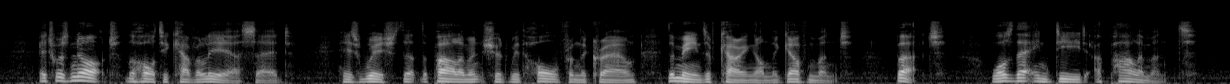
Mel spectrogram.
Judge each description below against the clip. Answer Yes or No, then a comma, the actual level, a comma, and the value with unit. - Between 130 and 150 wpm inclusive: Yes, average, 145 wpm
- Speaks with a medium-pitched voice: No, low, 115 Hz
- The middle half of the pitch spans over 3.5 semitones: Yes, average, 4.3 semitones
